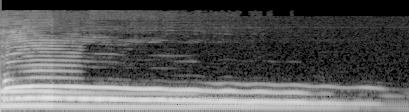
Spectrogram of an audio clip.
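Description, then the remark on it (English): A lone wolf howl, one long, smooth, mournful tone that holds steady and then slowly slides downward in pitch, tapering off at the end with no one talking. “This portion of the show is sponsored by Howling for Wolves, protecting wolves for future generations.”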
